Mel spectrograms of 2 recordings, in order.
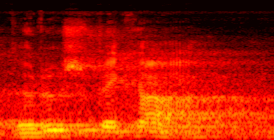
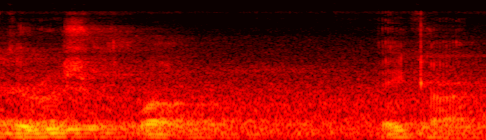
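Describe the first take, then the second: First: The two words run together as one word. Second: The two words are said apart with a break. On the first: The speaker calls it right. "So it's like you make it into one word" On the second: The speaker calls it wrong. "instead of"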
